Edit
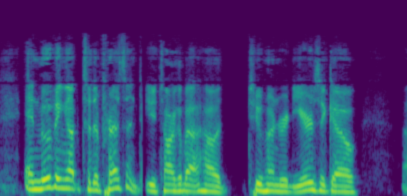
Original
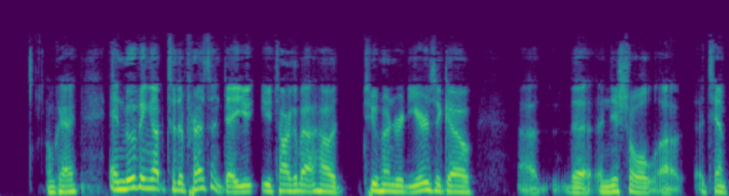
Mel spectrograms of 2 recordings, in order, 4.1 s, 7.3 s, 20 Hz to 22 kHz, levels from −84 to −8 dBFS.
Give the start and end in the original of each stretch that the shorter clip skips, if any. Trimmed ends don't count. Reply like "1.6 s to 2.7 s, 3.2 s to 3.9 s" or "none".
2.3 s to 2.6 s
